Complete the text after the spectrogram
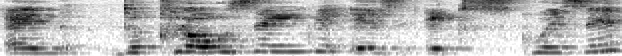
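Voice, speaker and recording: Through audible room echo and noticeable background noise, a woman speaks at a very slow pace with a strong French accent. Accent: heavy French. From Ivory Coast. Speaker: medium and musician. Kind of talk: interview.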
